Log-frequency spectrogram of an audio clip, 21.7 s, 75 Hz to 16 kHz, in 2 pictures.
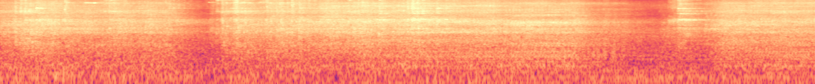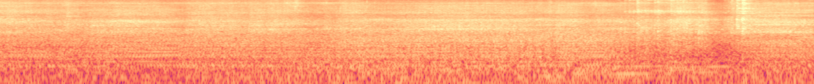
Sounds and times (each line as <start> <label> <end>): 9.8 Construction noise 21.7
